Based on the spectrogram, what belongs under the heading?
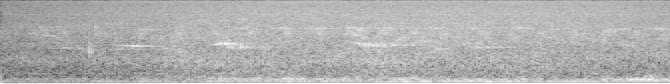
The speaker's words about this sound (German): Ja, ich meine, die kleinen Singvögel eben, die haben ja angezeigt, wohin der große Vogel geflogen ist.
